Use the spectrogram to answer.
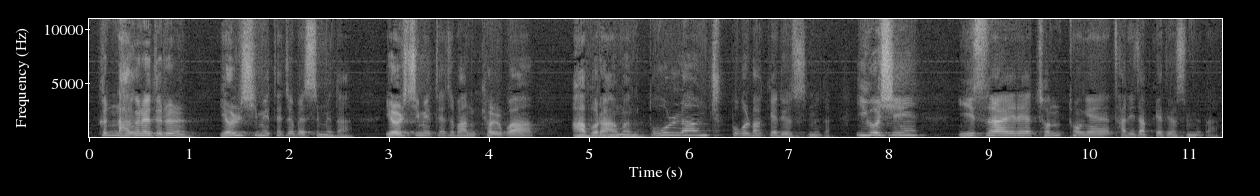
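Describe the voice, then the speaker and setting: Gravelly high-voiced Korean pastor preaching. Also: male voice. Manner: dramatic storytelling, shouting quoted lines. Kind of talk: sermon. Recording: mains hum under the voice.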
